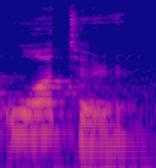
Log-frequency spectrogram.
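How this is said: It is said in a British accent. "No Reino Unido é falado water"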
